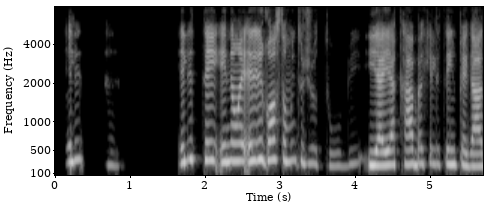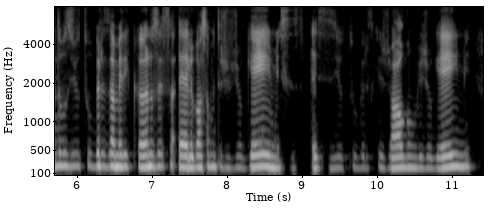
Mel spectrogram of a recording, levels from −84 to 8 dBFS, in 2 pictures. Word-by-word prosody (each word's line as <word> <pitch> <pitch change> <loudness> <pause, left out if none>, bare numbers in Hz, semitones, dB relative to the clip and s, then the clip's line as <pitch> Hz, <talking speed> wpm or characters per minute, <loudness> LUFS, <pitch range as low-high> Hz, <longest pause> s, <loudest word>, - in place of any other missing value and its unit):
Ele, 305 +4 0 0.3
hã 235 - -14
Ele 220 -2 -17 0.8
ele 290 +5 +1
tem 325 -3 +2
e 290 - +6
não 310 +1 +5
é 305 - +4
ele 320 +2 +6
gosta 330 0 +3
muito 305 -1 -4
de 265 - -8
Youtube, 240 +2 -15
e 235 0 +7
aí 230 +1 +6
acaba 250 +1 0
que 265 - -11
ele 255 -1 -8
tem 250 0 +1
pegado 220 -2 +1
os 220 -1 -8
youtubers 220 0 -10
americanos, 210 0 -2
essa 215 0 -12
ele 195 -1 -1
gosta 200 +1 -5
muito 210 0 -10
de 190 -1 -18
videogame 195 +1 -2
esses 185 0 -16 0.2
esses 185 -1 -12
youtubers 190 0 -25
que 205 - -22
jogam 190 +1 -6
videogame, 190 +3 -4
220 Hz, 185 wpm, -20 LUFS, 195-255 Hz, 0.8 s, e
